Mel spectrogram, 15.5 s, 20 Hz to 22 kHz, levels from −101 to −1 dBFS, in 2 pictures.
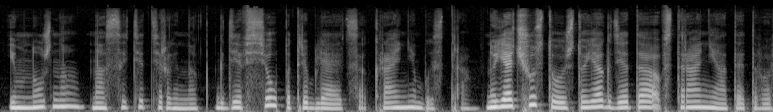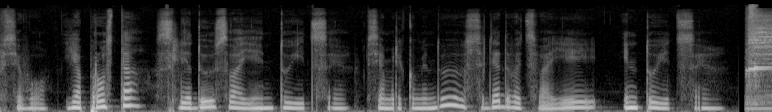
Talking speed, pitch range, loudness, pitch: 115 wpm, 165-205 Hz, -28 LUFS, 185 Hz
